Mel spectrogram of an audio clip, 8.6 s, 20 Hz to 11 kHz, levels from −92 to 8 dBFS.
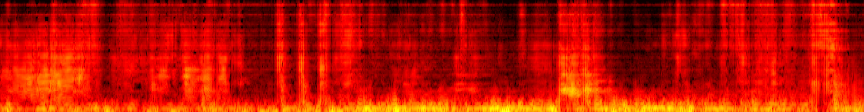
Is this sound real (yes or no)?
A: no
